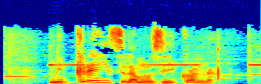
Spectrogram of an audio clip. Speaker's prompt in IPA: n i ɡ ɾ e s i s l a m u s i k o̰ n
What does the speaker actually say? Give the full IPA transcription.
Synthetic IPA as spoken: m i k ɾ e i s l a m u z i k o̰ n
